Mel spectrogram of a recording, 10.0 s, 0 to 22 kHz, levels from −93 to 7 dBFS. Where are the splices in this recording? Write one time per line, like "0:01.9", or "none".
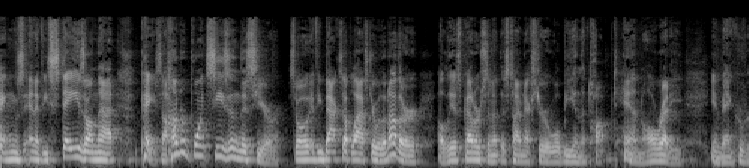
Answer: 0:05.7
